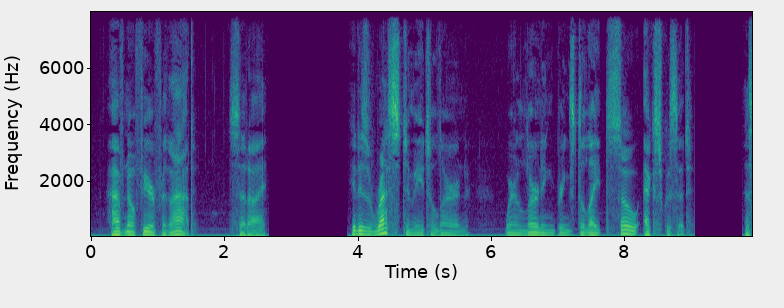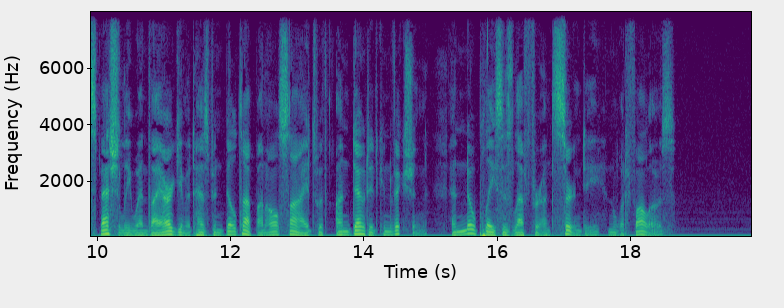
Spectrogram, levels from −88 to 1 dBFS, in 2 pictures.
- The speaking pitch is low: Yes, very low, 90 Hz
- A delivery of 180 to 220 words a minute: No, slow, 135 wpm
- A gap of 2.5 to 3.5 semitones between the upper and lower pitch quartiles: No, average, 4.7 semitones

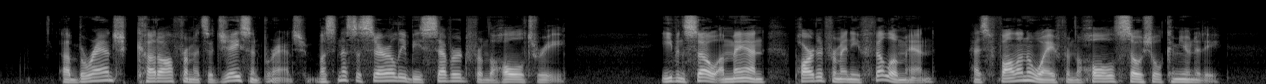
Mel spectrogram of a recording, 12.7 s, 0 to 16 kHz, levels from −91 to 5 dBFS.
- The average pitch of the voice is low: Yes, low, 120 Hz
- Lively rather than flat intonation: Yes, wide, 5.7 semitones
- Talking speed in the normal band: Yes, average, 155 wpm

